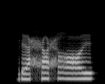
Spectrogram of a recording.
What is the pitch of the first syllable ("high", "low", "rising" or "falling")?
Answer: low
